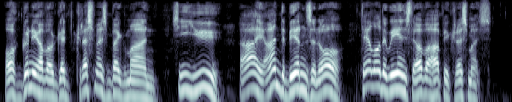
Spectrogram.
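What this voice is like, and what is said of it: Put-on Glaswegian Scottish accent. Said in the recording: “give me your best Merry Christmas in a Scottish brogue ... but in a Scottish accent, in Glaswegian”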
